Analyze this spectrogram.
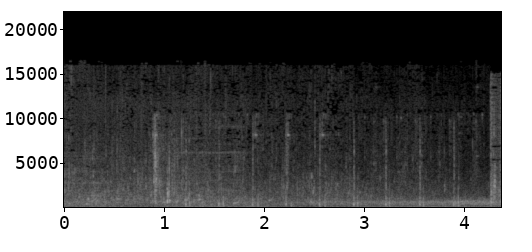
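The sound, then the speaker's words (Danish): Steady rushing water flows continuously in a video game, a broad hissy stream with scattered soft splashes and clicks rising over it at irregular moments, moderately loud, with no voices. “Nu er vandet lidt mere til venstre for os.”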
